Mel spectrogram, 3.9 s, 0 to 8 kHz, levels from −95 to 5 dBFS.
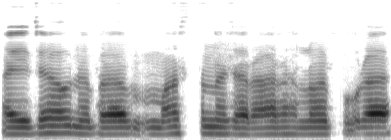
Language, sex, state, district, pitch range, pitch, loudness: Magahi, male, Bihar, Lakhisarai, 140-150 Hz, 140 Hz, -20 LUFS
